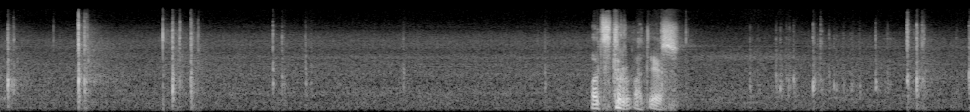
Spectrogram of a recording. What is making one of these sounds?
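Keys click on a keyboard in short bursts.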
